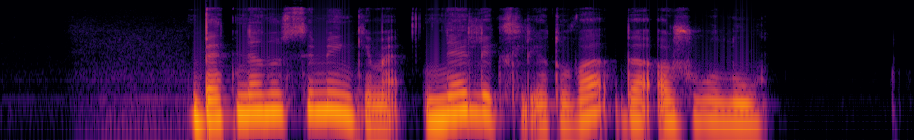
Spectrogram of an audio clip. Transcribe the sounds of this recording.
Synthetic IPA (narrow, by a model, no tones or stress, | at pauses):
bʲɛt̪nʲɛnʊsʲɪmʲɪŋʲkʲɪmʲɛ̰nʲɛlʲɪkslʲiɛt̪ʊʋɐbʲɛ̰ʔɐʒuːlˠuː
